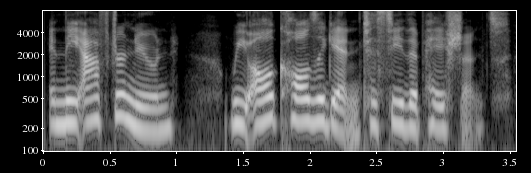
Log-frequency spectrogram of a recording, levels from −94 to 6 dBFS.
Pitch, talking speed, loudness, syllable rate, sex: 220 Hz, 185 wpm, -20 LUFS, 5.1 syllables/s, female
